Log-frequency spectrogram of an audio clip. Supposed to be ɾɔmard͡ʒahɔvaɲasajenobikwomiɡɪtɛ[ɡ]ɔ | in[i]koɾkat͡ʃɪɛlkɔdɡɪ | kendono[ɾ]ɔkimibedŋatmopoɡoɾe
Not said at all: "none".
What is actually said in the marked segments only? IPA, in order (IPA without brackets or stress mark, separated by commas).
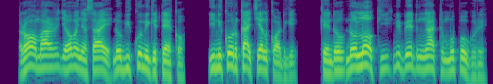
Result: k, i, l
